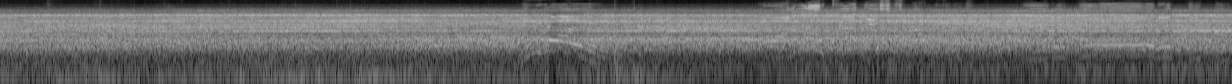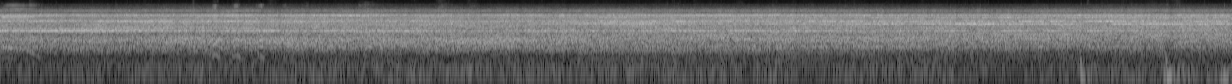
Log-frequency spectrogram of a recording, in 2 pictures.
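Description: Jet engines roar loudly and steadily.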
